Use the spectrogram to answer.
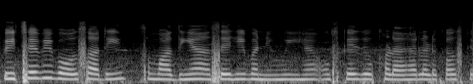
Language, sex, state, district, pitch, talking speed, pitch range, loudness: Hindi, female, Punjab, Pathankot, 240 Hz, 200 wpm, 230-245 Hz, -20 LUFS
